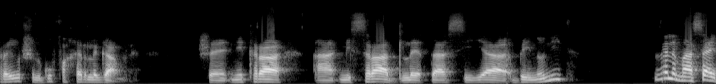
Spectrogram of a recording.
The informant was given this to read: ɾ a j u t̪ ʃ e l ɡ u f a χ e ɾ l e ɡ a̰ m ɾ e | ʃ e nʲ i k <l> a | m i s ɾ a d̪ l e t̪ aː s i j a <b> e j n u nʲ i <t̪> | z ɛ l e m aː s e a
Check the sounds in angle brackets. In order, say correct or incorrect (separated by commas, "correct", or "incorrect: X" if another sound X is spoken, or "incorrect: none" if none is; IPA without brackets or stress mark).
incorrect: ɾ, correct, correct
